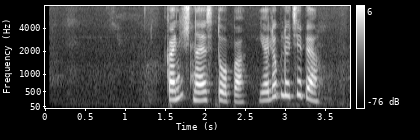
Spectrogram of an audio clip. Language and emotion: Russian, positive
